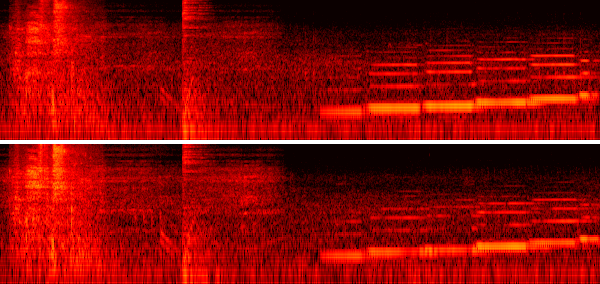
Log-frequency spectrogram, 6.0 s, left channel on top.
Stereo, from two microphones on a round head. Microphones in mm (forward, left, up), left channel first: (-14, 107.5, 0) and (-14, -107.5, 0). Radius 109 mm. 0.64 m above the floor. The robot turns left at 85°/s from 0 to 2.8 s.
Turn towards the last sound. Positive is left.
turn(degrees=60)  # may be behind; listen again after turning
